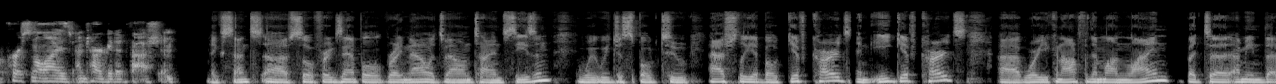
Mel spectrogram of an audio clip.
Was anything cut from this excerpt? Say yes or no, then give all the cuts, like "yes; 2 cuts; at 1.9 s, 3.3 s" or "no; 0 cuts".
no; 0 cuts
